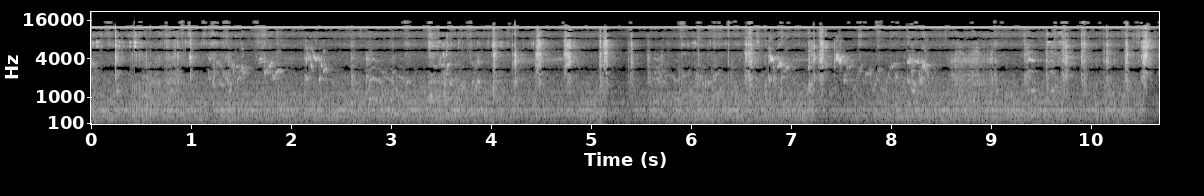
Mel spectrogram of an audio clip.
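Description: Parakeets chatter in a busy flock, with short sharp squawks and chirps scattered throughout over a steady rustling background.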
